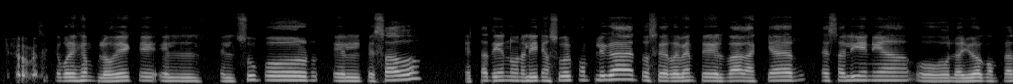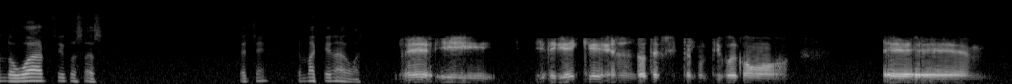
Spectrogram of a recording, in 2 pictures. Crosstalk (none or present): none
